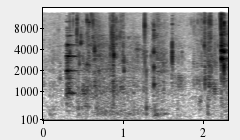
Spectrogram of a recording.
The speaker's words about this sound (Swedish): ska vi ta varsin tugga då? Charmars vegetariantoast. Oj jäklar, vad svårt. Ja. Jag får inte ta en tugga längre in tror jag, för jag fick inte med mig så mycket. mindre bröd. Mm. Gott.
